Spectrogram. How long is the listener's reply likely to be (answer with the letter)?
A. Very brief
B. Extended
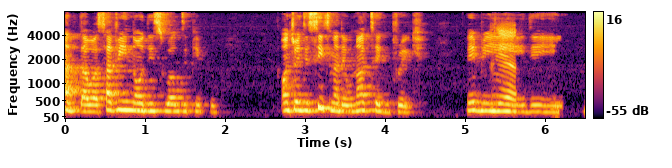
A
